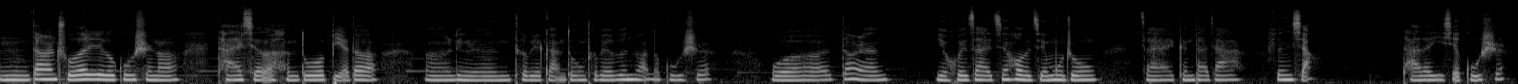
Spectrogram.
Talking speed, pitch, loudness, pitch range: 225 characters per minute, 210 Hz, -29 LUFS, 200-220 Hz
